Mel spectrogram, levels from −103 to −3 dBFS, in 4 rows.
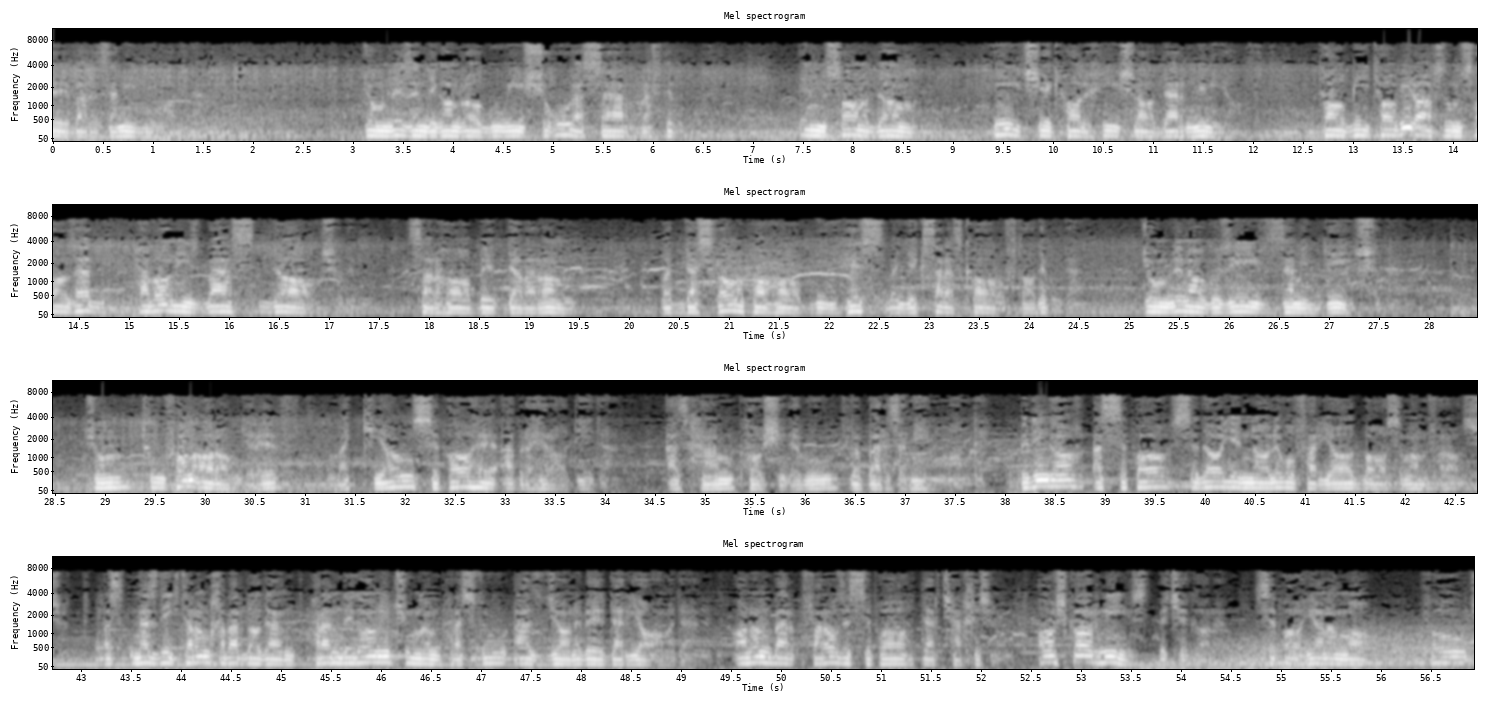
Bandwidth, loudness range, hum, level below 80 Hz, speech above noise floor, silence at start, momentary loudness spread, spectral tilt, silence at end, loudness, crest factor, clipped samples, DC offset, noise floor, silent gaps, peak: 7.8 kHz; 5 LU; none; -38 dBFS; 26 dB; 0 s; 17 LU; -6.5 dB/octave; 0 s; -16 LUFS; 16 dB; under 0.1%; under 0.1%; -41 dBFS; none; 0 dBFS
